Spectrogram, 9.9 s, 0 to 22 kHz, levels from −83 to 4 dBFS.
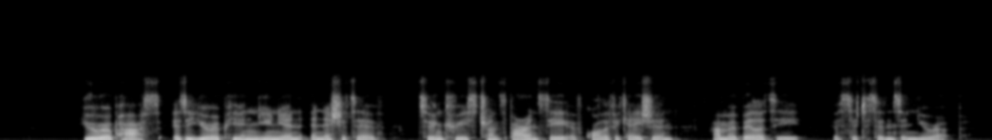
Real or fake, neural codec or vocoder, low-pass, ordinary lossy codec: real; none; 7.2 kHz; Opus, 32 kbps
